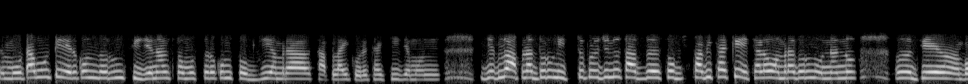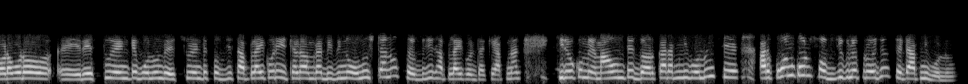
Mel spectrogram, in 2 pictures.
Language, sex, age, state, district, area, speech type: Bengali, female, 18-30, West Bengal, Uttar Dinajpur, rural, conversation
